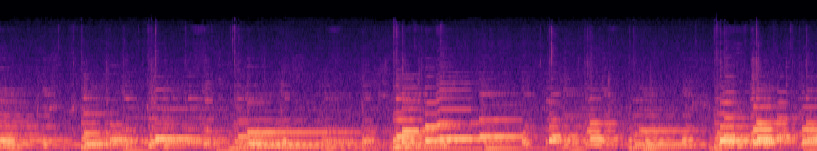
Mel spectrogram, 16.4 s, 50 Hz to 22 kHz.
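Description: Ibanez GB10 hollow-body jazz guitar played solo in chord-melody style: plucked chords ringing over moving bass notes, changing every second or two.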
